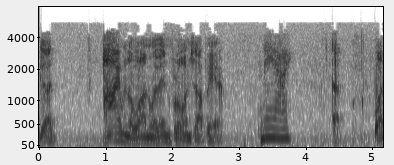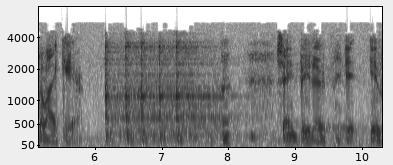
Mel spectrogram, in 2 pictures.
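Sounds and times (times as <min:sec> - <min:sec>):
speech: 0:00.0 - 0:00.4, 0:01.0 - 0:05.9, 0:08.8 - 0:10.2
knocking on a gate: 0:06.2 - 0:08.0.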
